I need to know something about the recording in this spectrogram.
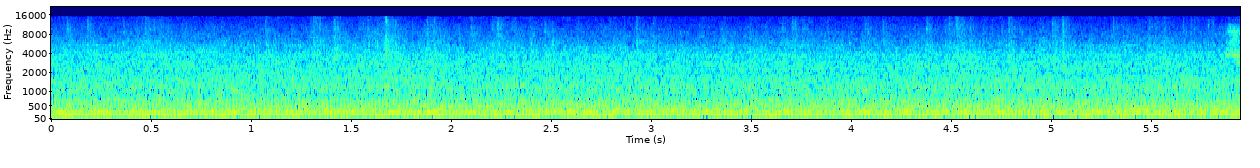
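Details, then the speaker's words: Old refrigerator compressor converted to a vacuum pump, pulling vacuum on a gas measuring cylinder: a quiet, steady, single-pitch hum with no rattles or knocking; it runs smoothly. "So now we're going to plug the compressor in, and it should pull a vacuum on our cylinder. Yeah, you can hear it running."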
